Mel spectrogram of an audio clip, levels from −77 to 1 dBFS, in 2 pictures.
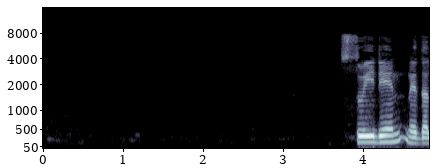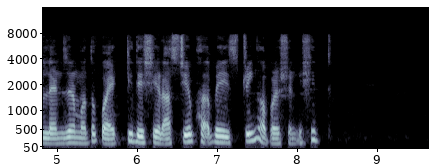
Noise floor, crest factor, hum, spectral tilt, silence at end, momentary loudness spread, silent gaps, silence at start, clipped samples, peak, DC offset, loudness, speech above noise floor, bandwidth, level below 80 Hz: -76 dBFS; 18 dB; none; -5.5 dB/octave; 1.4 s; 16 LU; none; 3.75 s; under 0.1%; -2 dBFS; under 0.1%; -17 LUFS; 60 dB; 8.2 kHz; -60 dBFS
